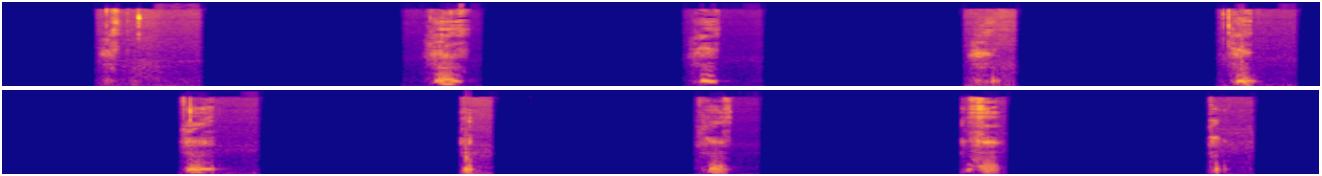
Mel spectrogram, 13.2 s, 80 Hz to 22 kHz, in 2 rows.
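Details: Repeated hiccups: about ten short, abrupt gulping bursts with silences between, roughly 45 a minute and somewhat irregular; hiccups.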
